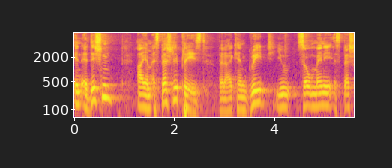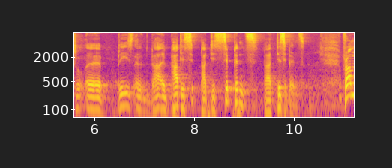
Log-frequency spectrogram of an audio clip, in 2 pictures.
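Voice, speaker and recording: Speaking fairly slowly in a German accent, the man has a medium pitch that moves in very wide swings. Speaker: composer and organization president. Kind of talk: welcome speech. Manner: halting.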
